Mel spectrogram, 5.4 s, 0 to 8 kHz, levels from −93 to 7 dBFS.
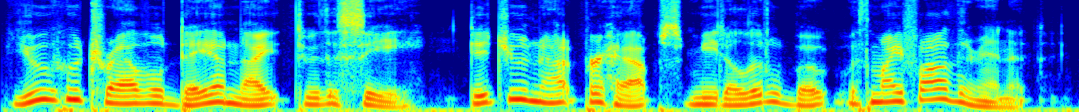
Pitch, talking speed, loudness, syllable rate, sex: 150 Hz, 245 wpm, -15 LUFS, 5.3 syllables/s, male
